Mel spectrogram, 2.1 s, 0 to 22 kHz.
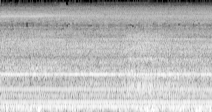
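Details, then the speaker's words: Arrma Granite RC truck with a 3S brushless system and a cheap aftermarket slipper clutch: a steady high whine with a rough rattly buzz and heavy cogging, no pickup. The slipper clutch is slipping, possibly from a worn clutch plate. "so that sound is the and we're getting crazy amounts of cogging but it's the sound is the slipper clutch just doing that"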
